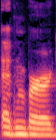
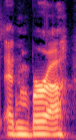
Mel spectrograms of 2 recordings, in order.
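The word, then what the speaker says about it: Edinburgh: from Edinburough Scotland and I did pronounce that right it's not Edinburg it's Edinburough and it it's Dennis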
